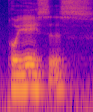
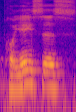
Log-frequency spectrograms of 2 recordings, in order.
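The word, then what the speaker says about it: poiesis: Um, so there's a Greek word poasis. Um, not necessarily how the ancient Greeks would pronounce it, but it is how English speakers generally pronounce it. So there's there's this word po pooasis that gets translated as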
